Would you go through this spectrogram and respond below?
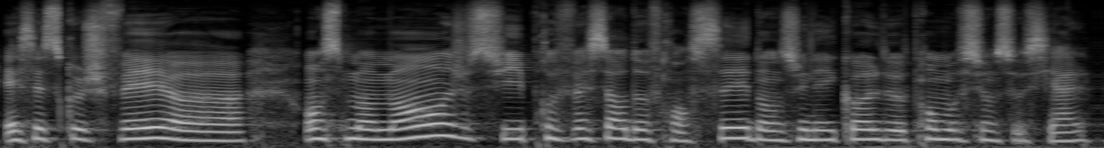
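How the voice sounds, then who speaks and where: This is a woman in her twenties whose first language is Italian, speaking French with an Italian accent. Her voice is smooth and clear. She talks at a relaxed, searching pace, often pausing on fillers as she gathers her thoughts. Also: mid-range voice. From Italy. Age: 20s. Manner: hesitant, many filler pauses. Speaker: interviewee, French teacher. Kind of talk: casual interview answers.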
